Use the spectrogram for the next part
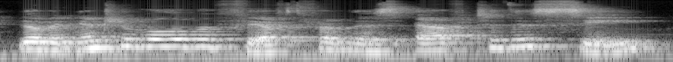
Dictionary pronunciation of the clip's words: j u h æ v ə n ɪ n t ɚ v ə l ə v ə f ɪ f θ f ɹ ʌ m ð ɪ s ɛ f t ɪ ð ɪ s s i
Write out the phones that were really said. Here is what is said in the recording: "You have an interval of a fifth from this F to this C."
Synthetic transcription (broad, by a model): j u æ v ə n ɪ n t ɚ v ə l ə v ə f ɪ f θ f ɹ ʌ m ð ɪ s ɛ f t ɪ ð ɪ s s i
